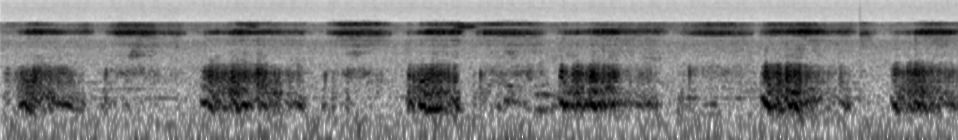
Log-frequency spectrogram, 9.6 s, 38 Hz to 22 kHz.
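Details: Rhythmic low rattling snores about every 2 seconds, roughly 30 breaths a minute, with steady background hiss, from a sleeping elf; snoring.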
